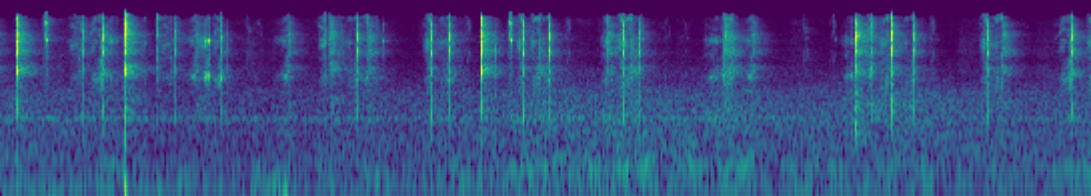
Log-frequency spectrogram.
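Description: Scissors snipping through hair close to the scalp: many short, sharp snips in irregular runs of two to four, with short pauses between.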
